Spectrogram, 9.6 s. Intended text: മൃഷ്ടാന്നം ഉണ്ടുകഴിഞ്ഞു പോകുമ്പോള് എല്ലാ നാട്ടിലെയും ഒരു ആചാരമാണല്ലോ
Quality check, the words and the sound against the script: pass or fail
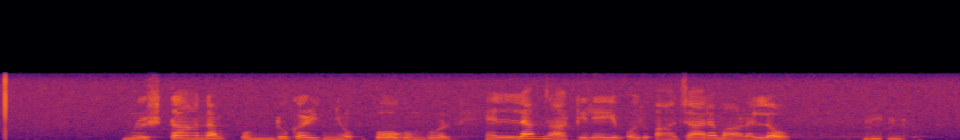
fail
